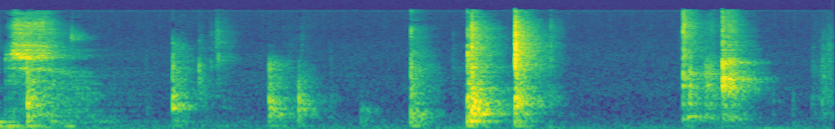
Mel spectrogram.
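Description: A series of short clinks and knocks of kitchen utensils and containers being handled, about eight separate hits spread unevenly through the stretch.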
